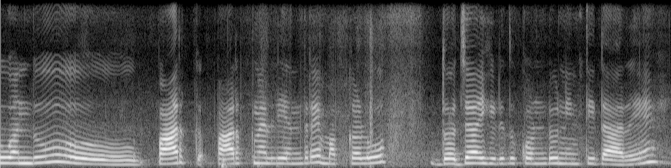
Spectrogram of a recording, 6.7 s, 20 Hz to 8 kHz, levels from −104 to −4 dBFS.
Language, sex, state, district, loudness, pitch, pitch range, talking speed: Kannada, male, Karnataka, Dharwad, -18 LUFS, 245 Hz, 235-265 Hz, 70 wpm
